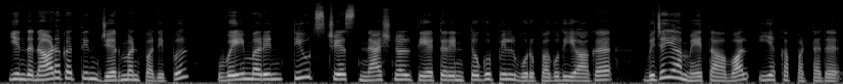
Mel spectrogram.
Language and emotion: Tamil, neutral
